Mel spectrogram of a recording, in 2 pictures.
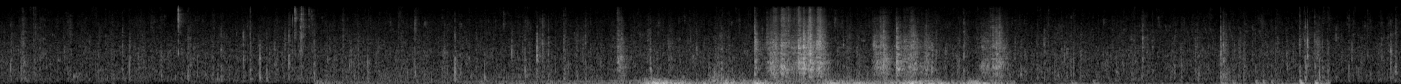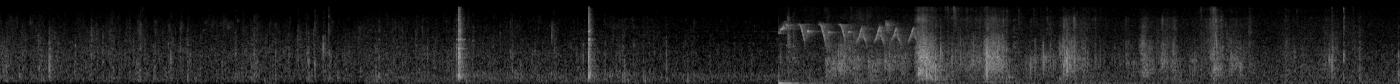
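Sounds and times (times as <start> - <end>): steady rain falling: 0.0 - 28.0
foil windscreen crinkling: 3.0 - 13.3, 21.8 - 27.7.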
